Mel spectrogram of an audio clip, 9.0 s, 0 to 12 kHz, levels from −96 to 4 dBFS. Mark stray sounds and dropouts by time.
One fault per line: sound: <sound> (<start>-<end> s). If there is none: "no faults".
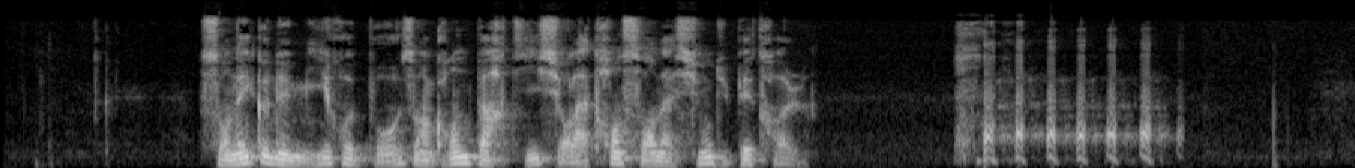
sound: laugh (6.4-7.9 s)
